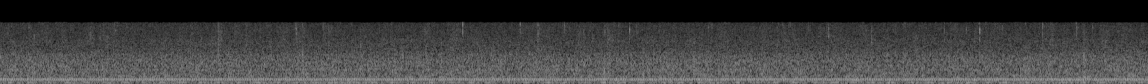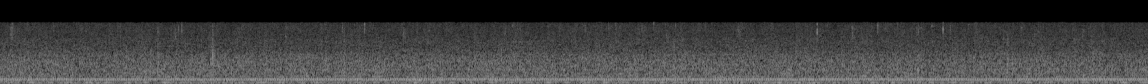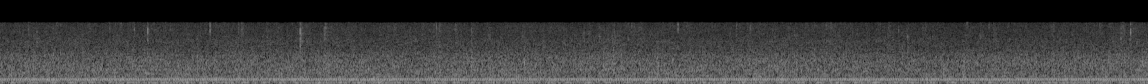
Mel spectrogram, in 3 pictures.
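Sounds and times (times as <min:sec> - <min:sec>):
rain: 0:00.0 - 0:34.4.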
